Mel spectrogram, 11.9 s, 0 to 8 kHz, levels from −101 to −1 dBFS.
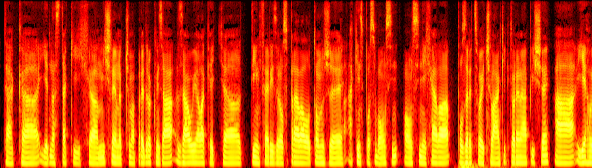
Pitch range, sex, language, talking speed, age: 95-110 Hz, male, Slovak, 155 wpm, 30-49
